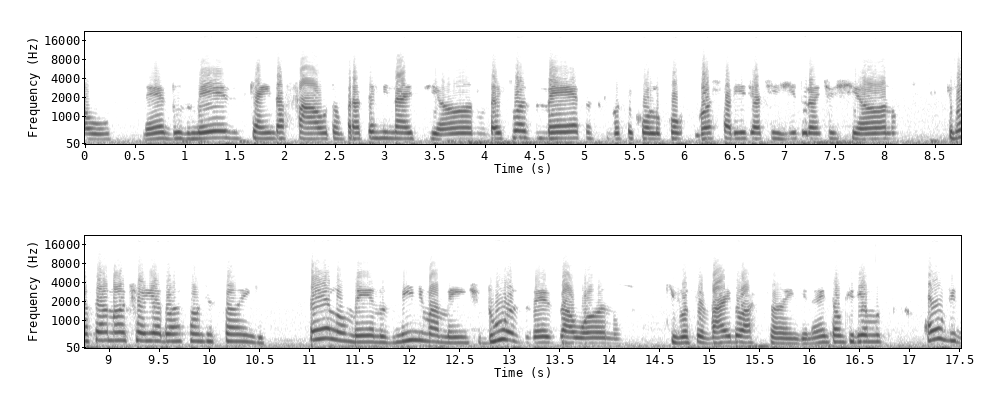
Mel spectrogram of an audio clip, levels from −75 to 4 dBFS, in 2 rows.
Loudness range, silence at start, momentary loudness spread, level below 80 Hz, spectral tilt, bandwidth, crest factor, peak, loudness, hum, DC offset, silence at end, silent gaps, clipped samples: 1 LU; 0 s; 7 LU; -44 dBFS; -5.5 dB/octave; 19 kHz; 12 dB; -16 dBFS; -29 LUFS; none; under 0.1%; 0 s; none; under 0.1%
